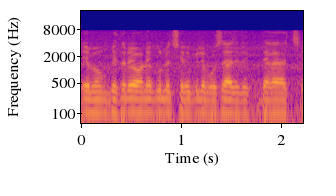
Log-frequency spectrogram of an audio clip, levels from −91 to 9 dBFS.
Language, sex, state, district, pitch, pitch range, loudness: Bengali, male, West Bengal, Jhargram, 110 Hz, 105-110 Hz, -21 LUFS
